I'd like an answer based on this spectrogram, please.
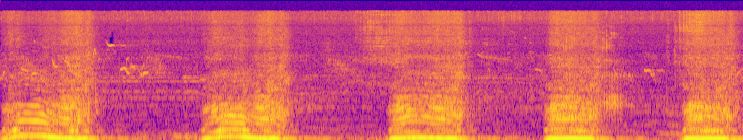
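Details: Big male lion in love, popular with lionesses, at Taigan: deep moaning roars with strong low harmonics, about five calls spaced roughly every one and a half seconds, each rising then falling.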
